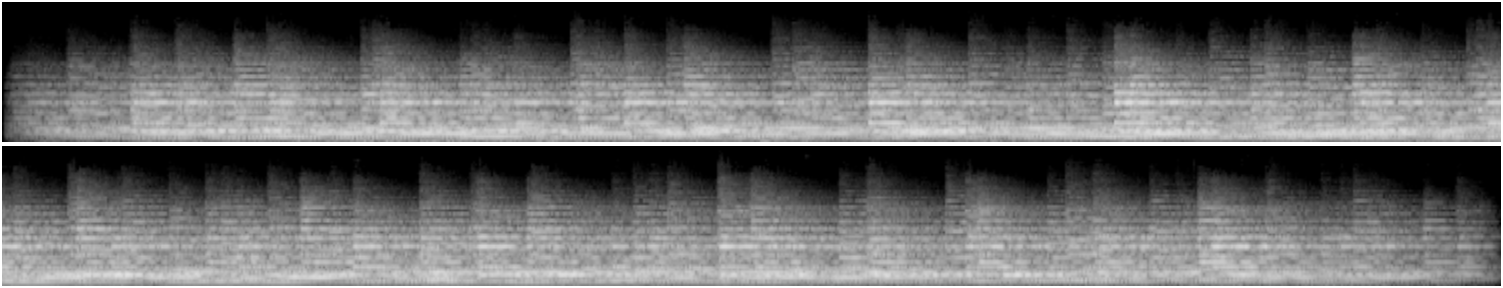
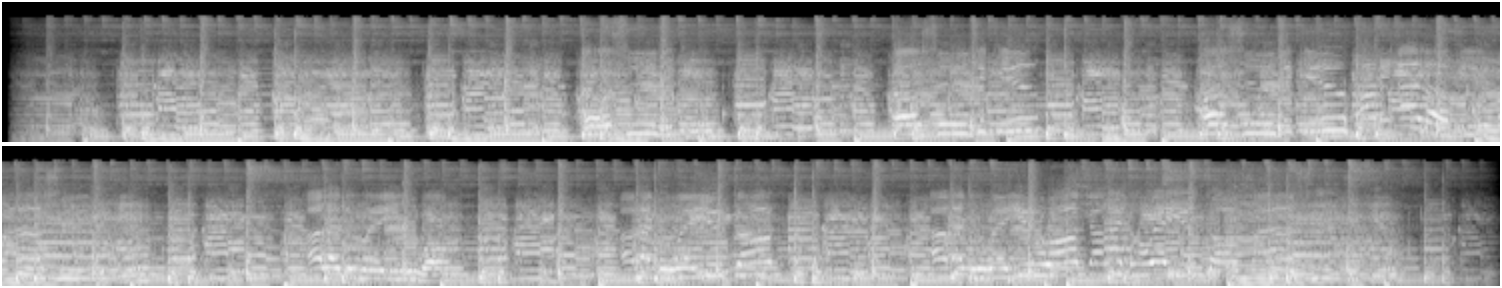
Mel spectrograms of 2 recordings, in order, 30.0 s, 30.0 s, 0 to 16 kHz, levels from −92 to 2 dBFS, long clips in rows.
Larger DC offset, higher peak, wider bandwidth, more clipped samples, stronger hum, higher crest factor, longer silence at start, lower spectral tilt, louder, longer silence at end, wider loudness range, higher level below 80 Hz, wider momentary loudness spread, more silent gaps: neither; about the same, -2 dBFS vs 0 dBFS; second, 6 kHz vs 11 kHz; second, under 0.1% vs 0.9%; neither; first, 16 dB vs 10 dB; about the same, 0.2 s vs 0.2 s; first, -8.5 dB/octave vs -5.5 dB/octave; second, -17 LUFS vs -10 LUFS; about the same, 0.15 s vs 0.1 s; about the same, 3 LU vs 2 LU; second, -50 dBFS vs -22 dBFS; about the same, 7 LU vs 5 LU; neither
